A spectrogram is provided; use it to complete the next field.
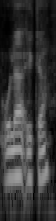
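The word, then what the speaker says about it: أولئك: This waw here in ulaika, just for an example, ulaika. We have example of two things. We have a letter, this letter here, which is written, but it's not read. You don't read it. You just go ula, ula. You don't say ul.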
